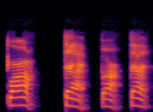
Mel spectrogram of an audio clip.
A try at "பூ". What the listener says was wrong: பா அல்ல பூ.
